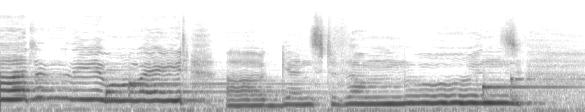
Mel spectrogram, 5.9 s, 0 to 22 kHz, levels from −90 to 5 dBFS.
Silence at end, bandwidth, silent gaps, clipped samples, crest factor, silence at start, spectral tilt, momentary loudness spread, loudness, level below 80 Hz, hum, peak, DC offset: 0 s; 9.2 kHz; none; under 0.1%; 16 dB; 0 s; -7.5 dB/octave; 12 LU; -30 LUFS; -54 dBFS; none; -14 dBFS; under 0.1%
